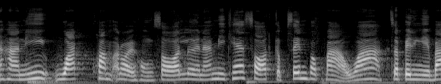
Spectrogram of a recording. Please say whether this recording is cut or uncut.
uncut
